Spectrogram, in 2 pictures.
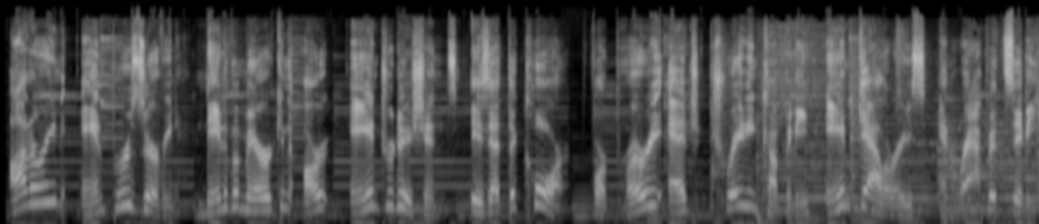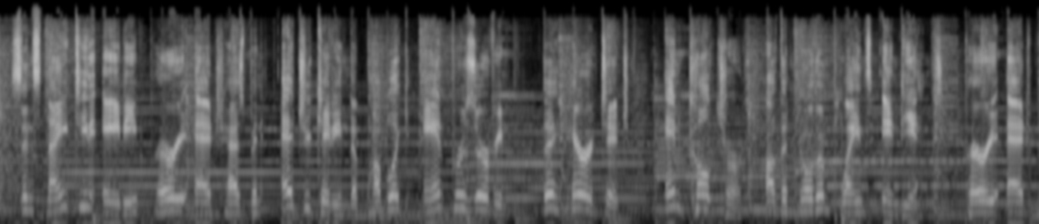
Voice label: Commercial; Prairie Edge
